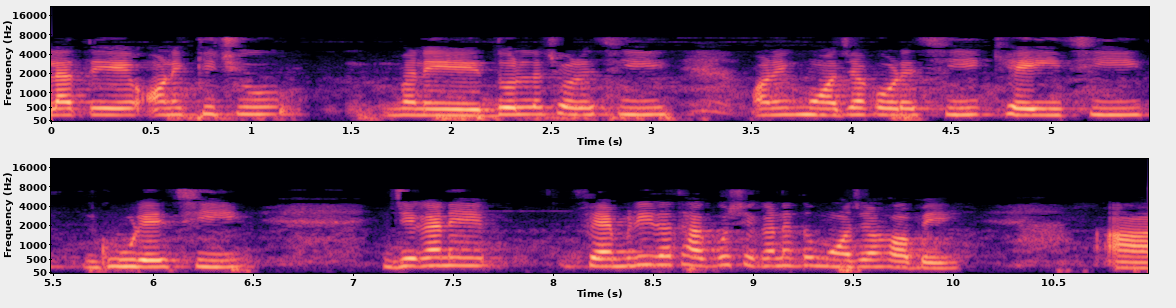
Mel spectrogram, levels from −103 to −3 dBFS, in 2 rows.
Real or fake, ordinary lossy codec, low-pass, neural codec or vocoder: real; MP3, 32 kbps; 7.2 kHz; none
